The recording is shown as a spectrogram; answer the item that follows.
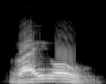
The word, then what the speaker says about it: VAIO: Our next brand is VAIO, and it's pronounced as VIO, VIO.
